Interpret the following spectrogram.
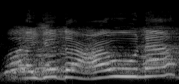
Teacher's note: وید یا پر پیش ہے، یا کو دال سے ملانا ہے، دال ساکن ہے، کلکلا والا ہے، کلکلا ہوگا، آواز لوٹ کر آئے گی. وَيُدْعَوْنَ، اور پھر واؤلین ہو گیا، واؤ ساکن سے پہلے زبر، واؤلین ہے، نرمی سے ادا کریں گے.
